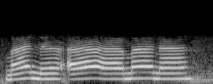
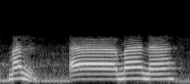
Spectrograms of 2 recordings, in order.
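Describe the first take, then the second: First: The n is bounced with an echoing vowel. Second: The n is cut off abruptly. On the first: "nun sukun atau tanwin yang kemudian dipantulkan" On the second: "cara membacanya dihentakkan"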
